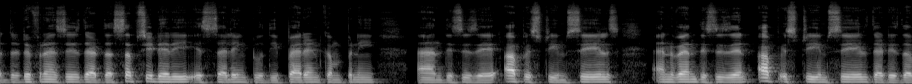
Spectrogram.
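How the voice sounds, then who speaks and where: Lecturer, mid-pitched voice, teaching worked examples in a deliberate, step-by-step didactic manner. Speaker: accounting lecturer.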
